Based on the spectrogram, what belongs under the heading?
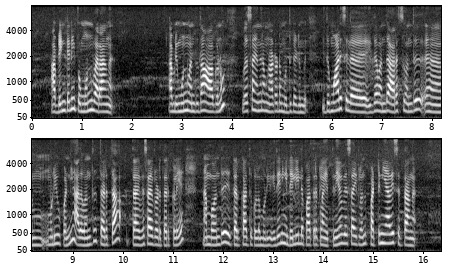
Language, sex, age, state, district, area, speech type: Tamil, female, 18-30, Tamil Nadu, Mayiladuthurai, rural, spontaneous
